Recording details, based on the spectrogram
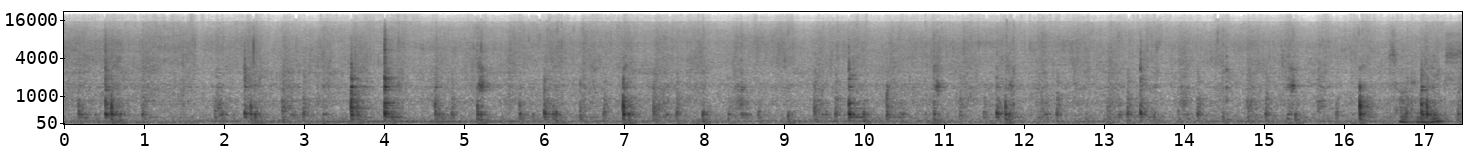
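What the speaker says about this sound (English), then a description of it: "Mix thoroughly with the rest of the ingredients." Soya chunk and egg stir fry stirred in a hot pan, with spatula scrapes and clacks over a steady sizzle that runs throughout, close up, without speech.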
